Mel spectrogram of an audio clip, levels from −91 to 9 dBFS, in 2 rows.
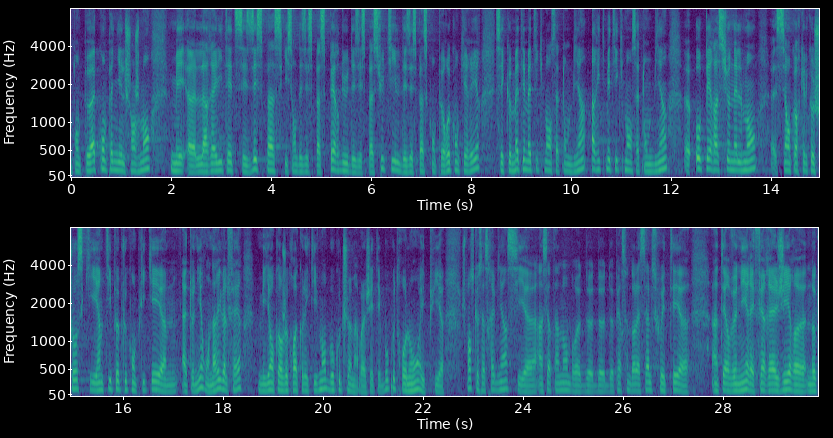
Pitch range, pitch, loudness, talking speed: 120-150 Hz, 135 Hz, -26 LUFS, 210 wpm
